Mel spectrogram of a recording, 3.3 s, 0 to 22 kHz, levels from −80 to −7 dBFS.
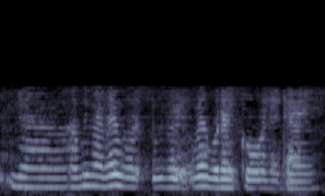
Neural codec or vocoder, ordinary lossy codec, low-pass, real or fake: codec, 32 kHz, 1.9 kbps, SNAC; MP3, 16 kbps; 3.6 kHz; fake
